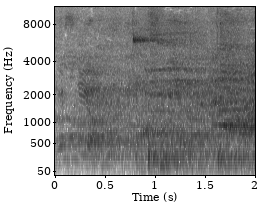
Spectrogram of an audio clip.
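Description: A basketball being dribbled on a gym floor, a few bounces, under the chatter and shouts of spectators echoing in a large gym.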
